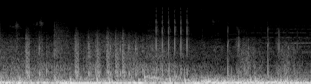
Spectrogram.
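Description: Explosions behind a mountain rumble and crack in rapid succession, a dense barrage of gunfire-like blasts over a deep, continuous low roar, with a quick volley of sharper bangs partway through.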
